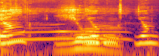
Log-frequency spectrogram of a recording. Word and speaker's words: Jung: And it was the really word pronunciation is Jung.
